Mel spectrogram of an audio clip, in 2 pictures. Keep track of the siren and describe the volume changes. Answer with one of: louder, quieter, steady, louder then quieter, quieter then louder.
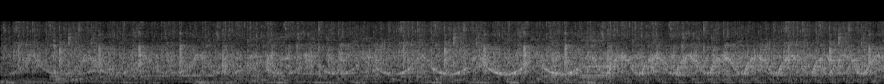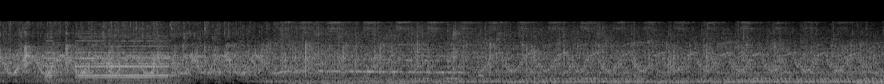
louder then quieter.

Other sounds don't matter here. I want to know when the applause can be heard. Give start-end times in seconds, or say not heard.
0.0-17.6.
